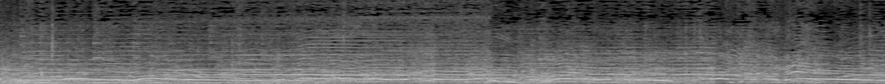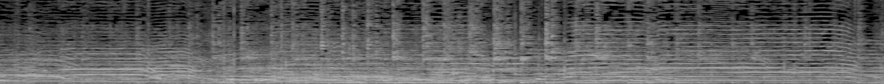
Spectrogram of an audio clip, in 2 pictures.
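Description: A crowd of young men and women cheers and shouts loudly close by.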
